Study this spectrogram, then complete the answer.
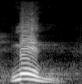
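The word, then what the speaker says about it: מן: How do you pronounce it? Min.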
